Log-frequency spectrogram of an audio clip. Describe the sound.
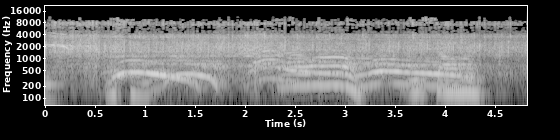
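A show audience applauds steadily for several seconds to welcome the day's guest, a dense wash of clapping with voices calling and cheering over it, before it starts to fade near the end.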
